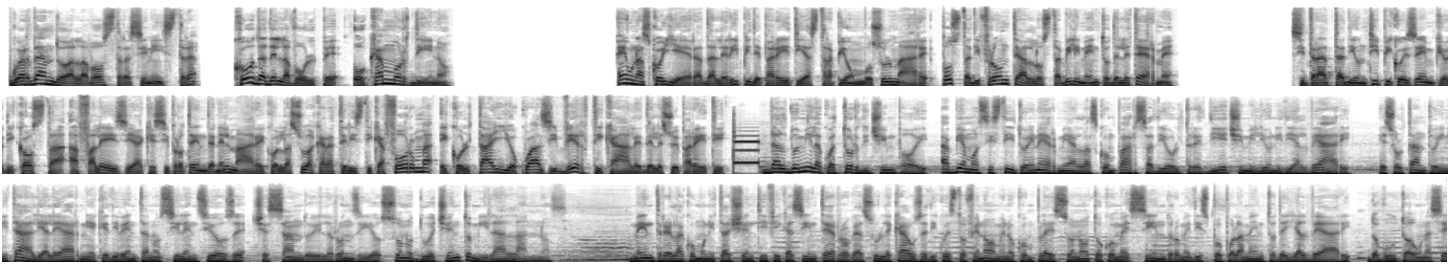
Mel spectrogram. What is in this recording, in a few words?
italian voice over male narrator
